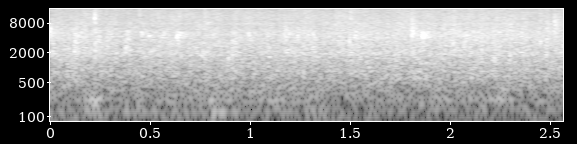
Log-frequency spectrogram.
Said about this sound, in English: She turns to the door and sees the rain streaming down the window.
